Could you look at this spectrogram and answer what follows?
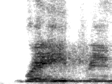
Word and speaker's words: Rhavynn: Twinkie Bird director, Raven Drummer. Her name is spelled RHAVYNN Drummer.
